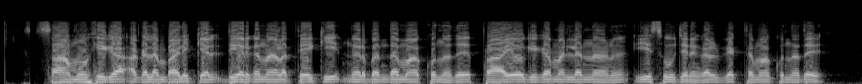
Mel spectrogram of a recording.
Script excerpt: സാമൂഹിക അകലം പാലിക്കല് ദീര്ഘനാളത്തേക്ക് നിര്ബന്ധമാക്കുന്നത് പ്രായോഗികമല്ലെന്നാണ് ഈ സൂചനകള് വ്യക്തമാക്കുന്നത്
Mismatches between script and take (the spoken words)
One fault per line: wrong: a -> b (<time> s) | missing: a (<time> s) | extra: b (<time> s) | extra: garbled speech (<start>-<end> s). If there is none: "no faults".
no faults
